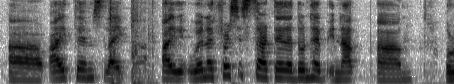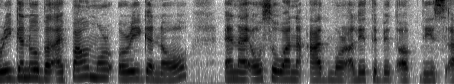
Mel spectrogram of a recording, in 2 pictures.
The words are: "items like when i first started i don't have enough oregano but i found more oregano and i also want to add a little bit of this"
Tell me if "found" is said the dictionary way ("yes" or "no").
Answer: no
